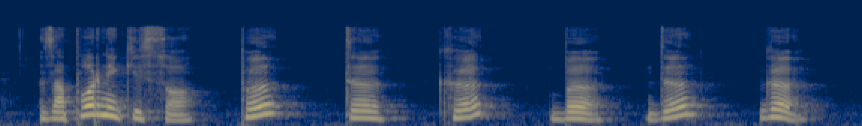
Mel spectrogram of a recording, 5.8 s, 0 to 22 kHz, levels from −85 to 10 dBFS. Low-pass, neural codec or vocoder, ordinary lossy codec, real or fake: 9.9 kHz; vocoder, 22.05 kHz, 80 mel bands, WaveNeXt; none; fake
